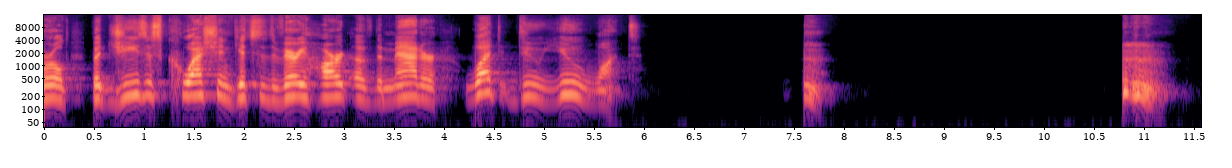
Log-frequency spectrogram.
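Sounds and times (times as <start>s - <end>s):
speech: 0.0s - 6.0s, 7.6s - 7.9s, 10.8s - 11.2s
coughing and throat clearing: 7.6s - 8.0s, 10.8s - 11.5s.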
